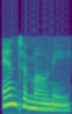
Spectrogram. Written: antimony

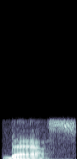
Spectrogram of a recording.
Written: bass

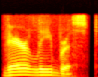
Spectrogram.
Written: vers-librist

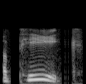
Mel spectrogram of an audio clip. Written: apeak

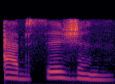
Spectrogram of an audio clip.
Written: abscission

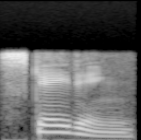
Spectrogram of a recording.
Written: skating

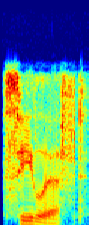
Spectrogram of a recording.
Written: sealift

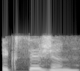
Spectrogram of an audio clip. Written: excision

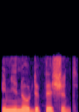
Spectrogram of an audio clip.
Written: immunodeficient

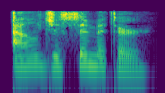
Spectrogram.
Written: algesimeter

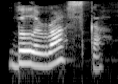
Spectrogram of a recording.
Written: beriozka

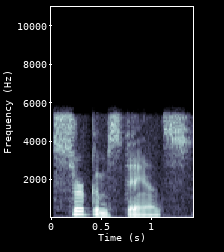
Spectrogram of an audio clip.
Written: circumstance

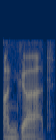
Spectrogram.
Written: ungot

